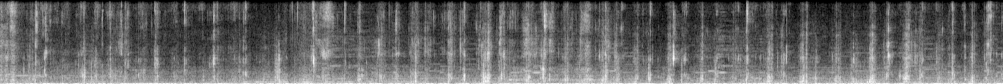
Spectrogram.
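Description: Close-miked chewing of a mouthful of spicy skewered meat: many small, sharp, wet clicks and crunches through the whole stretch, over a steady low hum.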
